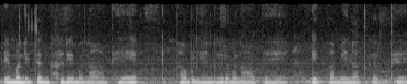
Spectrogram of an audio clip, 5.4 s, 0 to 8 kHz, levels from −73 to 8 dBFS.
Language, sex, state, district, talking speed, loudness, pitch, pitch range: Surgujia, female, Chhattisgarh, Sarguja, 165 wpm, -17 LUFS, 190 Hz, 180-200 Hz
